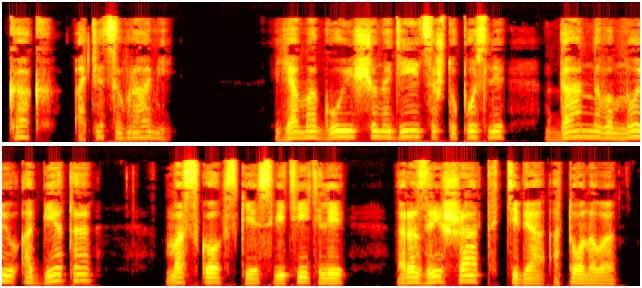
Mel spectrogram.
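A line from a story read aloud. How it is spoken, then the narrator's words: Trembling, restrained joy. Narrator (Russian): Не смея предаваться радости, не веря самому себе, Юрий сказал дрожащим голосом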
